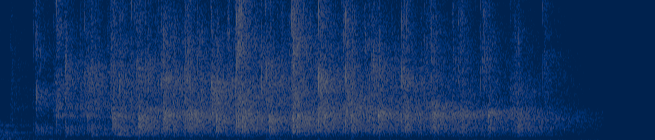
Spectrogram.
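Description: Audience applauding, faint, starting about half a second in and thinning out toward the end before cutting off suddenly.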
